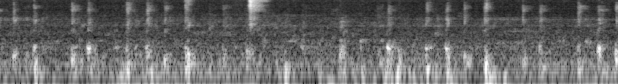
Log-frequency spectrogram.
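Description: Passenger train coaches rolling slowly past, their wheels knocking and clicking over the rail joints in an uneven series, with a short hiss about two and a half seconds in.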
